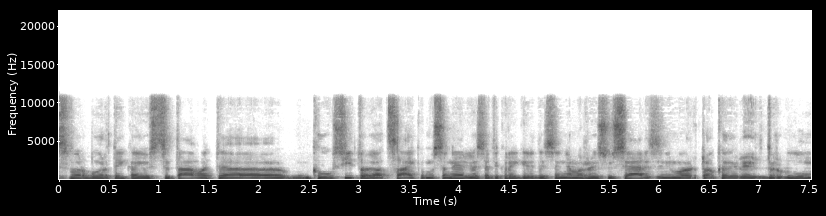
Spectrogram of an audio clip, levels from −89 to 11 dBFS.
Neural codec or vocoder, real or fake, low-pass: none; real; 10.8 kHz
